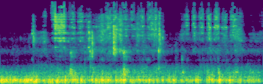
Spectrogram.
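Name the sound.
wiping tumbler down with alcohol wipe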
